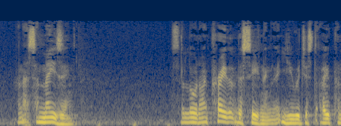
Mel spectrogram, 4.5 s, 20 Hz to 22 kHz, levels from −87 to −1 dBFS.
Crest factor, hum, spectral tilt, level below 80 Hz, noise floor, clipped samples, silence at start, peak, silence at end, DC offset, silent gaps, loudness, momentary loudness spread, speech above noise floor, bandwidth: 16 dB; none; -5 dB/octave; -36 dBFS; -39 dBFS; under 0.1%; 0.2 s; -2 dBFS; 0 s; under 0.1%; none; -16 LUFS; 10 LU; 24 dB; 11.5 kHz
